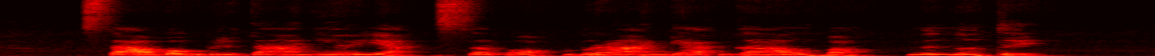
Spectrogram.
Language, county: Lithuanian, Kaunas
